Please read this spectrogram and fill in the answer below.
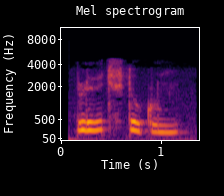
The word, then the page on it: d' Blüetstockùng: Alsatian; Bas-Rhin; Reichshoffen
